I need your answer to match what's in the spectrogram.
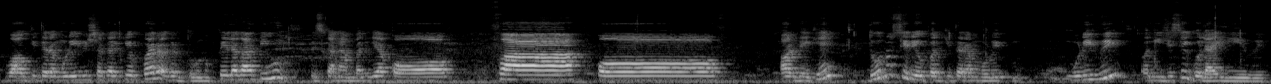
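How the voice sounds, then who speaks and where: With big pitch swings in a slightly mellow, medium-pitched voice, a woman with a Pakistani Urdu accent speaks at normal speed while patiently spelling out Quranic letters for beginners, drawing out each name so they can repeat it in a slow lesson. The setting is an echoey room with faint ambience and slight background noise.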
